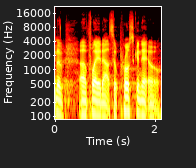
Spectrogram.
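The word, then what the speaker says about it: proskuneo (προσκυνέω): And it's the same Greek verb, and it's pronounced proskuneo.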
